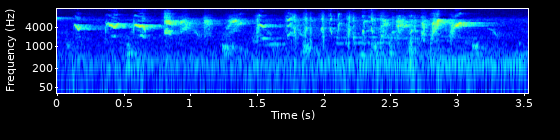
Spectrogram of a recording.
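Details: Household sunbird answering a luring call used for catching wild sunbirds; a dense, rapid, high-pitched twitter of tiny chips and squeaks running together for a few seconds, fading at the end.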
